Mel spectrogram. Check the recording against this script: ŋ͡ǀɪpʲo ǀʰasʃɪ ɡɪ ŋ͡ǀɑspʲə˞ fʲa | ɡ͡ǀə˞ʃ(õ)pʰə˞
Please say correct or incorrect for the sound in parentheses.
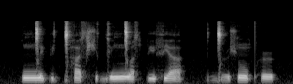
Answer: correct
